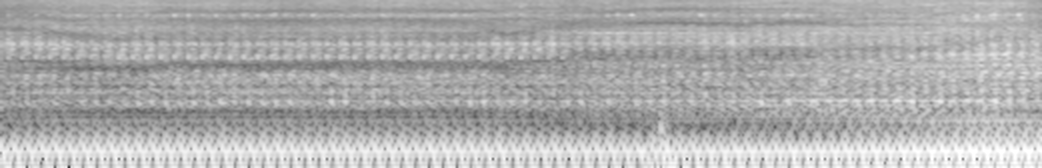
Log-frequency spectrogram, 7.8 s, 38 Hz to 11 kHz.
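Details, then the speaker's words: Bobcat T595 Doosan diesel at cold idle, heavy white smoke and fuel smell, won't run under hydraulic load. Regular low chug about three beats a second with some unevenness; injector probably stuck open, suspected: rough idle. "So that much white smoke does tell me that we have an injector probably stuck open, unfortunately."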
